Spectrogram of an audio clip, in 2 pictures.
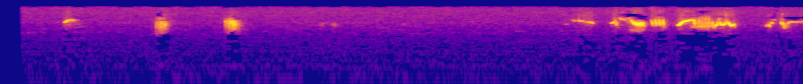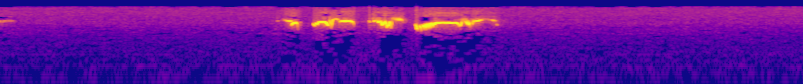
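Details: African stonechat song: three short separate chirps open, then two scratchy, warbled phrases of rapid twittering notes, each about a second long, in a quiet setting with no other sounds.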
